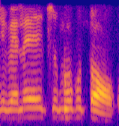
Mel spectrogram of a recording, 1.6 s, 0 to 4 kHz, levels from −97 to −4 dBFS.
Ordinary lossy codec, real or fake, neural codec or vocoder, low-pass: none; real; none; 3.6 kHz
